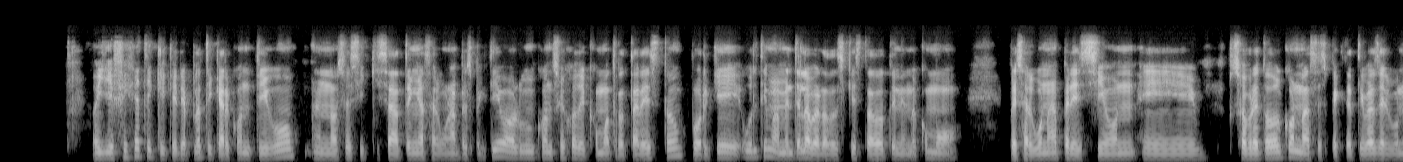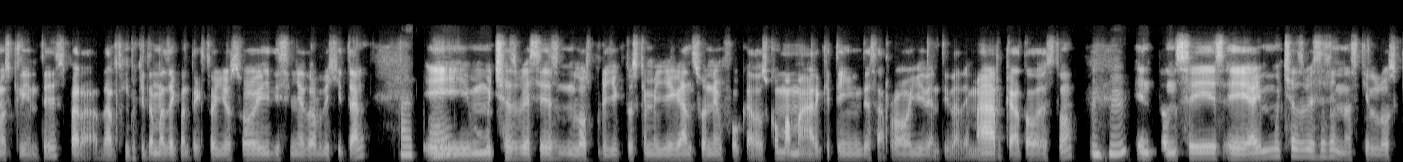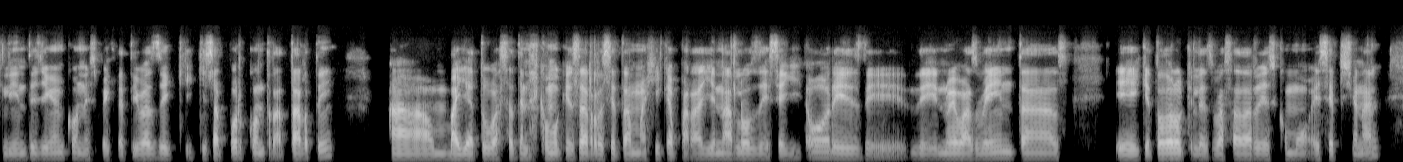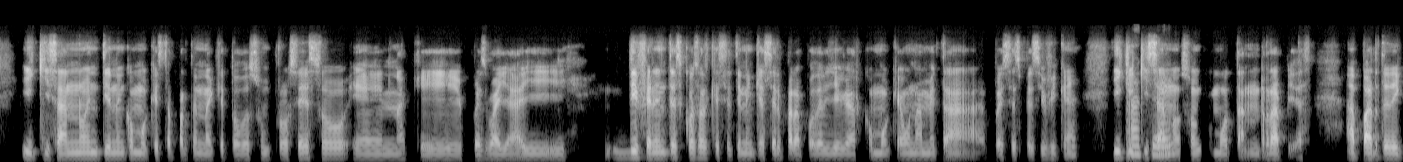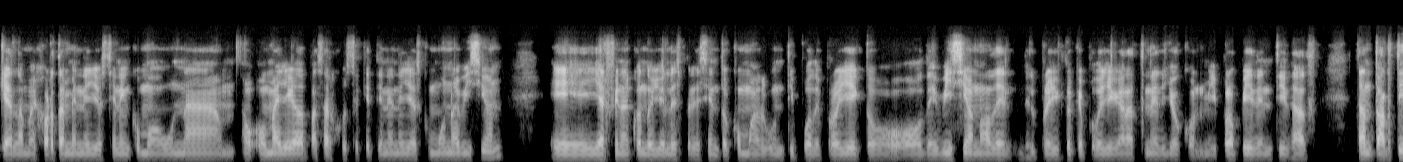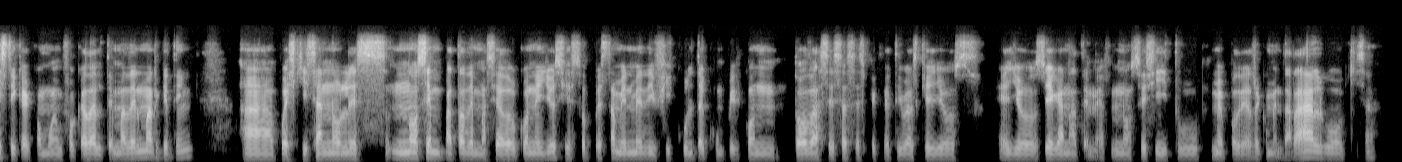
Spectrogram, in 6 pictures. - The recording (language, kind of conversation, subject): Spanish, advice, ¿Cómo puedo manejar la presión de tener que ser perfecto todo el tiempo?
- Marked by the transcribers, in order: chuckle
